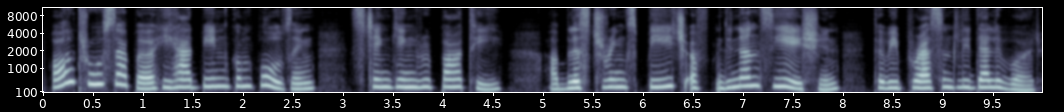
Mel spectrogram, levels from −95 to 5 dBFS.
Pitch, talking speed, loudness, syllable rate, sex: 270 Hz, 110 wpm, -18 LUFS, 4.0 syllables/s, female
